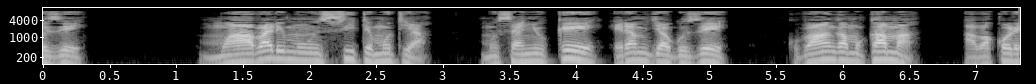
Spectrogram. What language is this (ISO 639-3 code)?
lug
